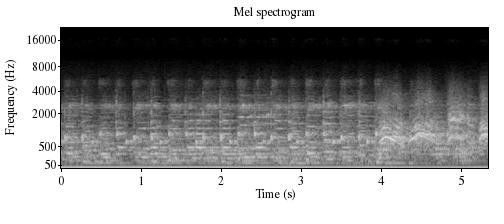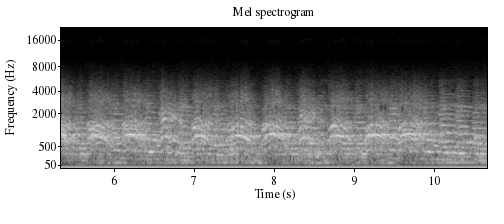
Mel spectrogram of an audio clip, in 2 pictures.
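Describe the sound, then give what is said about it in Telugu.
Shouting voices and battle cries from a crowd in a Telugu mythological drama, a loud, continuous clamour of many voices that grows fuller and more intense partway through. “Daruka, ఏమిటి కేకలు? ఎవరో కనిపించరే.”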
